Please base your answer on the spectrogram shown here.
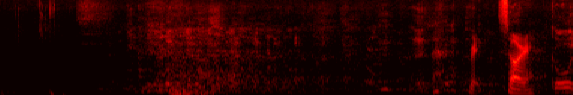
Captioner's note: attendees laughing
